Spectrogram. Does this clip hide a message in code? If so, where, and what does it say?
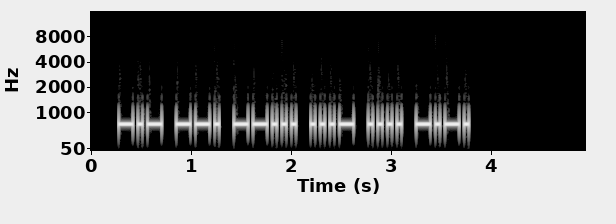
Yes: Morse code from 0.3 to 3.8 s, heard as a keyed tone, about 32 wpm, 700 Hz. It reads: KG7VHC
